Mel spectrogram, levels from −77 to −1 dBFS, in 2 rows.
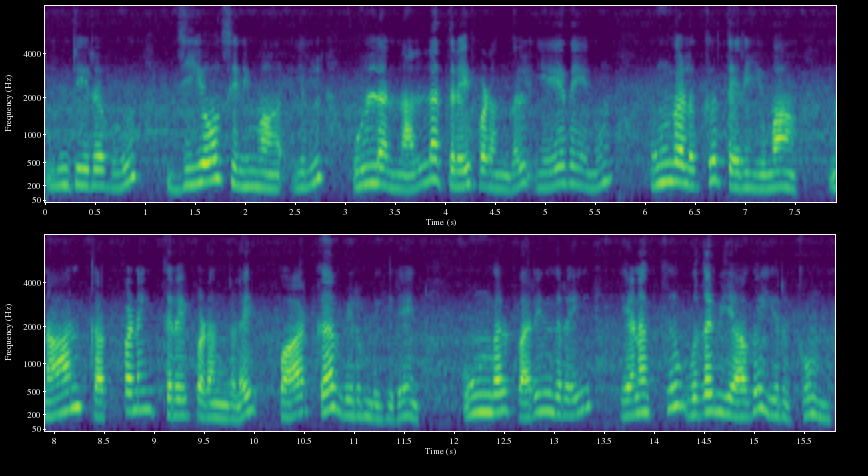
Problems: constant background noise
